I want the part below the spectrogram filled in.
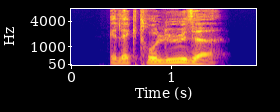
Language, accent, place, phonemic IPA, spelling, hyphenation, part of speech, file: German, Germany, Berlin, /elɛktʁoˈlyːzə/, Elektrolyse, Elek‧tro‧ly‧se, noun, De-Elektrolyse.ogg
- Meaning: electrolysis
